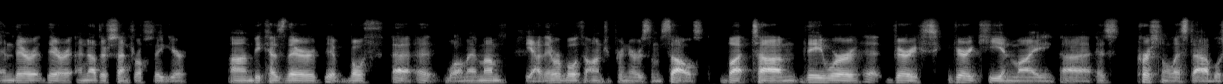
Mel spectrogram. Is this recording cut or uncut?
cut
